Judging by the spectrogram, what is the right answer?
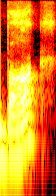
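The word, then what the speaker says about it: Bök: I've been writing a little bit about Christian Bock, but it's spelled B-O-umlaut-K.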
